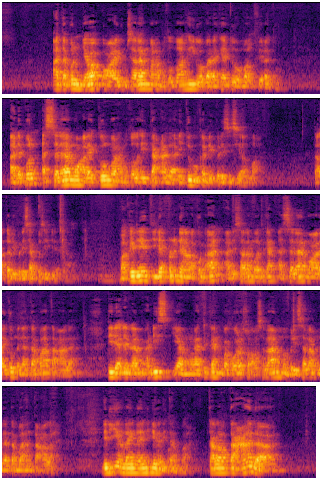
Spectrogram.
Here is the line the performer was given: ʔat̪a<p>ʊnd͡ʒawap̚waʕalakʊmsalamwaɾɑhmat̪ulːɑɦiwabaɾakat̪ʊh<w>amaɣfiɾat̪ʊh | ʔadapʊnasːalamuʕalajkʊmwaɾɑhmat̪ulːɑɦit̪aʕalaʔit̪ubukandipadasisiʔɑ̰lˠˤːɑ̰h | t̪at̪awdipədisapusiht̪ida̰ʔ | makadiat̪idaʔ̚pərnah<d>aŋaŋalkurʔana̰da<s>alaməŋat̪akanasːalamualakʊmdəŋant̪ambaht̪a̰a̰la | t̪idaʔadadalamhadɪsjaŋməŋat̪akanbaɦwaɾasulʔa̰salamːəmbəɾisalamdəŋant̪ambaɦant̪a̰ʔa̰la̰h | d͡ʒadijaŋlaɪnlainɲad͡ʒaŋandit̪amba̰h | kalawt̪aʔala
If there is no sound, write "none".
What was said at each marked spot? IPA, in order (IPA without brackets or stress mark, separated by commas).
p, w, d, s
